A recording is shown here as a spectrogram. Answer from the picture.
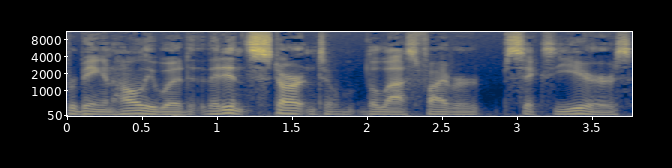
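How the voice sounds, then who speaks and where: A man with an American accent talks at a moderate pace in an unremarkable speaking voice, with ordinary pitch variation against a quiet background. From US West Coast, San Francisco Bay Area. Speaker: pastor. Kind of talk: interview testimony.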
